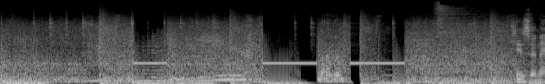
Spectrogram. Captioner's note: beep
